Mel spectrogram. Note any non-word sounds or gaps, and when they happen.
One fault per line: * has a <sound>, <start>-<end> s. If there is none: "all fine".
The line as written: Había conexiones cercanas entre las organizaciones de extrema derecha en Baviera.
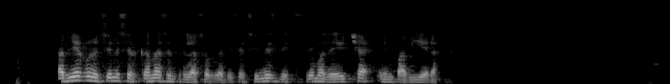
all fine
